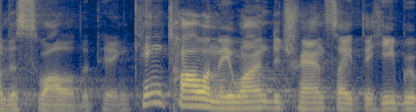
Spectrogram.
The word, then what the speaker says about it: Ptolemy: English we don't pronounce emphalomy because in English we don't like Words that start we call them Ptolemy the p is silent Aaron pankin this is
